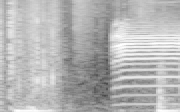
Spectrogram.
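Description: Sheep in the video game Minecraft bleat twice in quick succession, short close nasal cries with no talk over them.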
